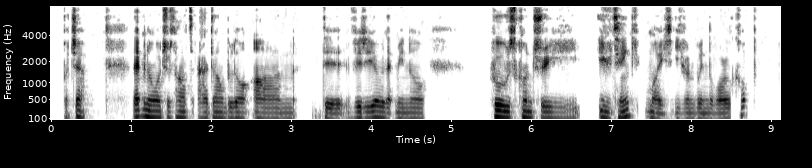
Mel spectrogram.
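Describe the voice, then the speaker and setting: Speaking at a moderate pace with an Irish accent, a man has a dark, mellow tone, fairly even intonation and long, frequent pauses. The sound is dry and close with no echo, over a quiet background. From Ireland. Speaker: football YouTuber. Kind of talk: casual football preview monologue. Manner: hesitant, with fillers.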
